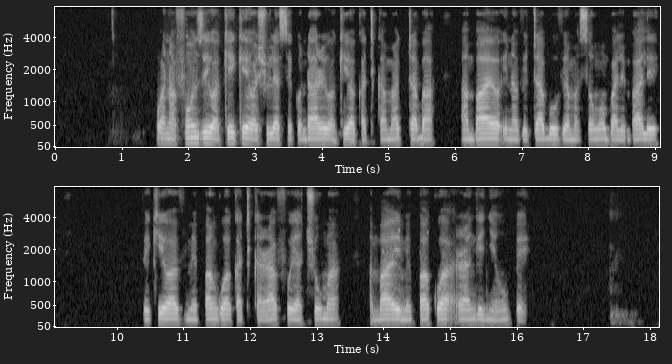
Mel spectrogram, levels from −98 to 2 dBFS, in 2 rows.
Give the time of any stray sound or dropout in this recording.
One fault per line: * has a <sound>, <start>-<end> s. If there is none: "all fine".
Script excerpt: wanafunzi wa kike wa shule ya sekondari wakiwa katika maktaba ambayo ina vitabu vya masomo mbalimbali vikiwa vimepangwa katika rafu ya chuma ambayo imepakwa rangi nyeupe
all fine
